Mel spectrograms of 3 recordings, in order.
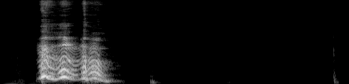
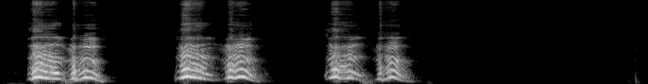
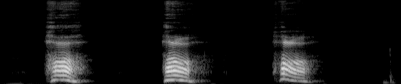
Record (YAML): cough_length: 3.5 s
cough_amplitude: 32768
cough_signal_mean_std_ratio: 0.31
three_cough_length: 6.5 s
three_cough_amplitude: 32768
three_cough_signal_mean_std_ratio: 0.42
exhalation_length: 4.0 s
exhalation_amplitude: 32000
exhalation_signal_mean_std_ratio: 0.35
survey_phase: beta (2021-08-13 to 2022-03-07)
age: 65+
gender: Male
wearing_mask: 'No'
symptom_none: true
smoker_status: Ex-smoker
respiratory_condition_asthma: true
respiratory_condition_other: false
recruitment_source: REACT
submission_delay: 2 days
covid_test_result: Negative
covid_test_method: RT-qPCR
influenza_a_test_result: Negative
influenza_b_test_result: Negative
